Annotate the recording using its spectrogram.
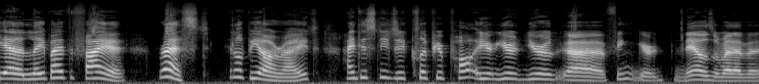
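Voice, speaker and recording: The very wide pitch swings of this put-on character voice come at a moderate pace. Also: woman, high pitch for a woman. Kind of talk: casual streamer storytelling. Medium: game stream. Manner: nonchalant, cocky.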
